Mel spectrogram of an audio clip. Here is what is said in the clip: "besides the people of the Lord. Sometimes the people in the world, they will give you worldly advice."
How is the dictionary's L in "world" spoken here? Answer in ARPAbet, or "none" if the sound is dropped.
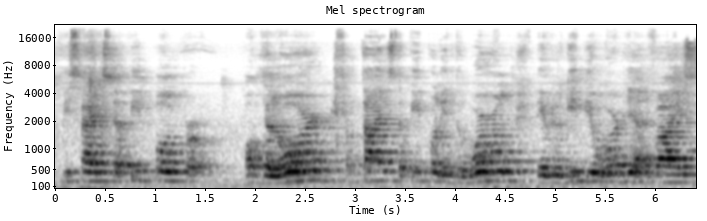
L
